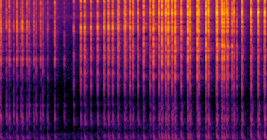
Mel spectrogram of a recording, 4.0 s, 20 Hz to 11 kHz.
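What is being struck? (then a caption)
Clear plastic cassette tape case. A small, hollow clear plastic cassette tape case is tapped quickly on its edges with two green plastic stick tools. About 31 sharp, dry, bright clicks come in rapid runs, with a brief pause near the one-second mark before the tapping grows louder and denser. Each tap dies away almost instantly with no ring.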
